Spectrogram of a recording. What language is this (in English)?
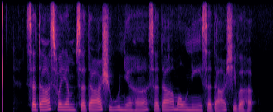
Sanskrit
